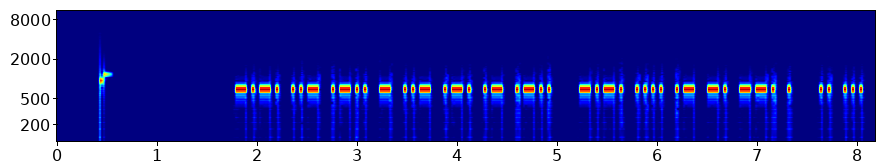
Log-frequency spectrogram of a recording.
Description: Morse code, heard as a keyed tone, about 30 wpm, 700 Hz. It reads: CULTURAL CHANGE IS
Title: Sentences from Top 1500 Words 30wpm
